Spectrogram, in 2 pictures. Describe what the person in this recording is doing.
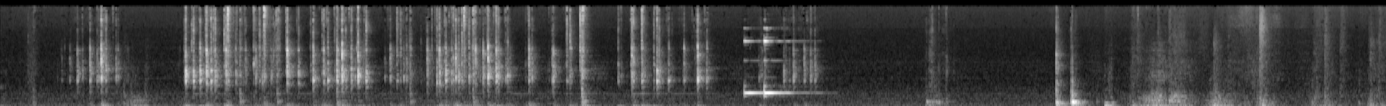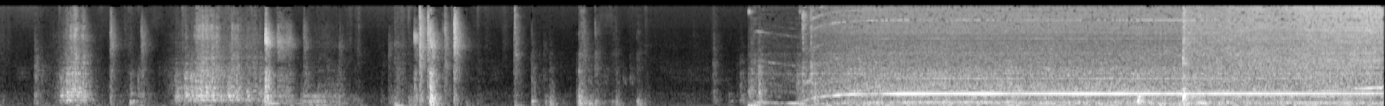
I was typing on the keyboard when I received a notification, after that I stood up from my chair went to the vacuum cleaner pulled out its cable and started vacuuming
